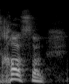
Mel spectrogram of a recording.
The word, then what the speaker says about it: Chassan: Chatan, Chatan. No, but he says Chassan.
